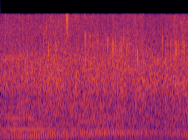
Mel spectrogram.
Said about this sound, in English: Let's clap our hands for Jesus once again.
